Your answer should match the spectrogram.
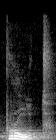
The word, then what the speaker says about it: пруд: рассмотрим несколько примеров например слове пруд звонкая д находится в конце слова и поэтому подвергаются редукции то есть оглушению и произносится как труд д оглушается в т далее слове ложка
